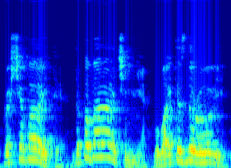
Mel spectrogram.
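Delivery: high, lively goodbyes called out; farewell calls. A narrator's reading. Pioneers parting from the boys, calling out. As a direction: call out each goodbye in a lifted voice. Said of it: "Залунали вигуки".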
